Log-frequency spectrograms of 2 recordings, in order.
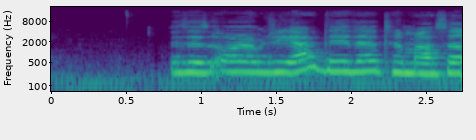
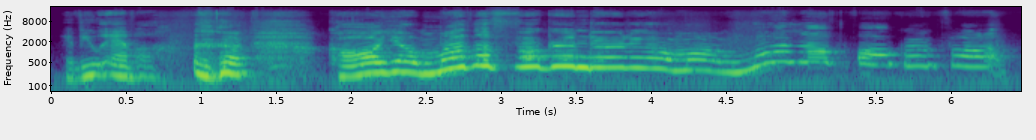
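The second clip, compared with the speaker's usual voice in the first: higher, louder, slowed scold; mock scolding; 7 semitones higher, 4 dB louder than usual. Aunt scolding the nephew who called his dad, mock anger. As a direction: dress the kid down like an angry aunt.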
